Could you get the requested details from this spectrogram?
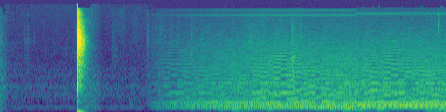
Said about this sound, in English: I just need you to clap us in.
